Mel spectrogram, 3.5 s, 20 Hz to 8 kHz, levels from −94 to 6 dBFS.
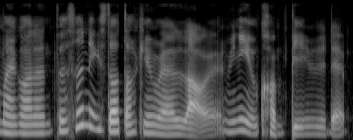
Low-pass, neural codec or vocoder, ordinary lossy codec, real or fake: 7.2 kHz; codec, 24 kHz, 3.1 kbps, DualCodec; none; fake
